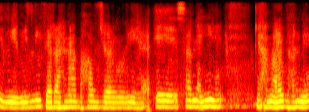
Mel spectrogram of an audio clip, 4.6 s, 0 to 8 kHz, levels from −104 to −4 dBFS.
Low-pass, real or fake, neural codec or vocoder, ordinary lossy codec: 7.2 kHz; fake; codec, 16 kHz, 2 kbps, FreqCodec, smaller model; none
